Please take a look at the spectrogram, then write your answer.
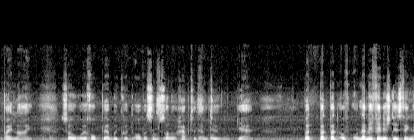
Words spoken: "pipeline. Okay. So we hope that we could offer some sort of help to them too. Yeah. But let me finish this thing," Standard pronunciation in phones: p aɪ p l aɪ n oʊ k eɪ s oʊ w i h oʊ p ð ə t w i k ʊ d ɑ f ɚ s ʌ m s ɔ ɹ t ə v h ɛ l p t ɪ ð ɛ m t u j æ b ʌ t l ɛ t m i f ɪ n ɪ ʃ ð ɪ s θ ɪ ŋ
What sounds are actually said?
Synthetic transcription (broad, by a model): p aɪ l aɪ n s oʊ w i h oʊ p ð ə t w i k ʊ d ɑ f ɚ s ʌ m s ɔ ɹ t ə v h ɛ p t ɪ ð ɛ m t u j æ b ʌ t l ɛ t m i f ɪ n ɪ ʃ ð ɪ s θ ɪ ŋ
